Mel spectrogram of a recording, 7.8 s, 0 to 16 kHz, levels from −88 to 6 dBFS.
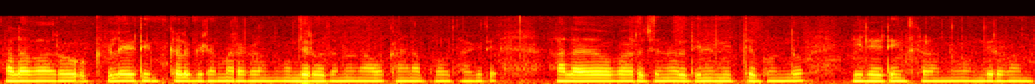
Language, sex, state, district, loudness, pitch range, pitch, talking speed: Kannada, male, Karnataka, Shimoga, -16 LUFS, 140-145 Hz, 140 Hz, 110 wpm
